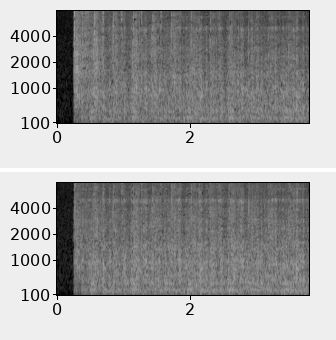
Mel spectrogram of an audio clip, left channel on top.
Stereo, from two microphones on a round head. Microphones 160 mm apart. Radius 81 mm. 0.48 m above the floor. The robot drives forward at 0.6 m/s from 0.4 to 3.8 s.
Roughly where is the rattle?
Left.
